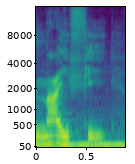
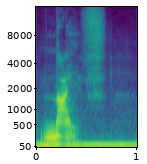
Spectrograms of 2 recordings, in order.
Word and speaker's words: knife: final dessas palavras Então não vai ser naif ou K naif eu não vou pronunciar nem a letra k no começo e nem a letra e no final eu vou pronunciar Knife Knife plural aqui eu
